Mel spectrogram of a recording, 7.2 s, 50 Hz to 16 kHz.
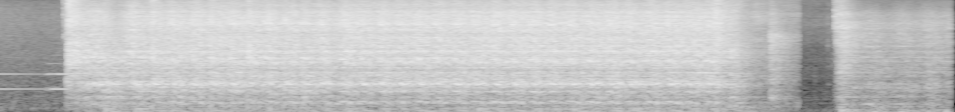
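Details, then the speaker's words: Freshly built turbo 6.0 LQ9 V8 in a Chevrolet Silverado, first startup attempt: labored cranking about three to four turns a second for five seconds without firing; weak 2017 battery, later replaced. "Probably gonna need a new battery. All right, battery's a little weak."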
